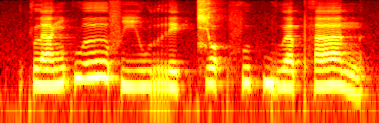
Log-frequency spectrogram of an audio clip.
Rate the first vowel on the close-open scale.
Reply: open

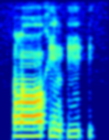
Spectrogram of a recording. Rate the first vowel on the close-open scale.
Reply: mid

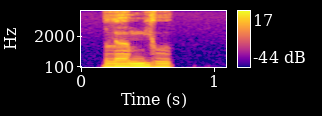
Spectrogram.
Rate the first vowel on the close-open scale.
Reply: open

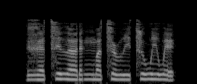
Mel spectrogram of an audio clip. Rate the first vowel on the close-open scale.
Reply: mid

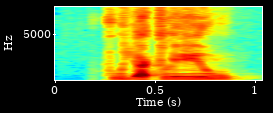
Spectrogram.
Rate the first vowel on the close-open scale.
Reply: close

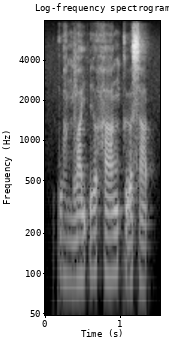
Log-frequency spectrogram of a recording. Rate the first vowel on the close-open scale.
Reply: open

